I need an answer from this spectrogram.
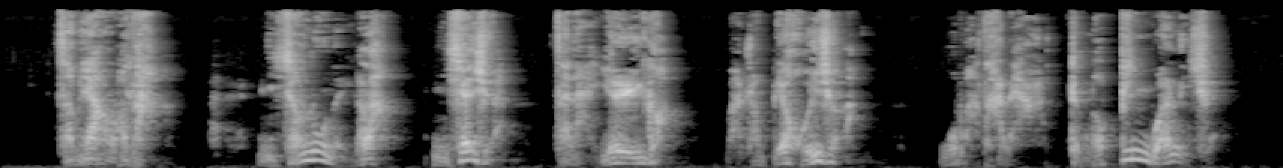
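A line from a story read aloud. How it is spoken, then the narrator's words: Quiet whisper. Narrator (Chinese): 马大超跟我小声的说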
